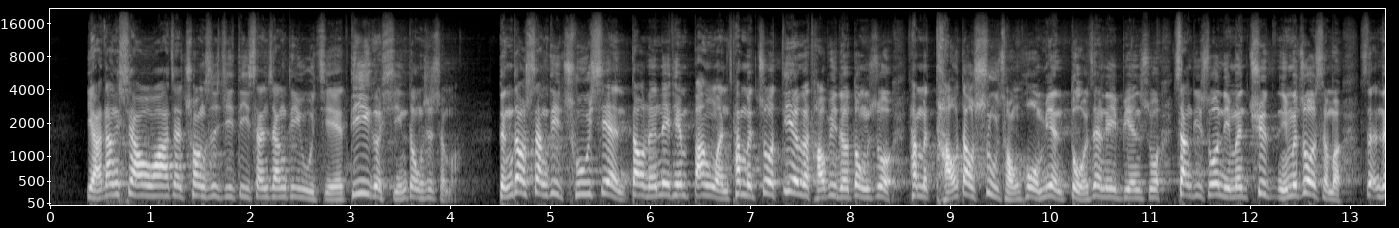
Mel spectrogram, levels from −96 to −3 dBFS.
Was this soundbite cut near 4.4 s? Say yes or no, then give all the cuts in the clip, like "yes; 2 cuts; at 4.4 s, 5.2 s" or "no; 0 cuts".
yes; 3 cuts; at 2.9 s, 4.4 s, 6.8 s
